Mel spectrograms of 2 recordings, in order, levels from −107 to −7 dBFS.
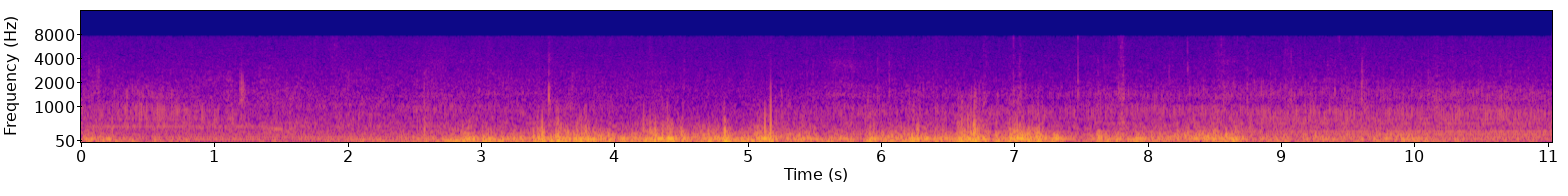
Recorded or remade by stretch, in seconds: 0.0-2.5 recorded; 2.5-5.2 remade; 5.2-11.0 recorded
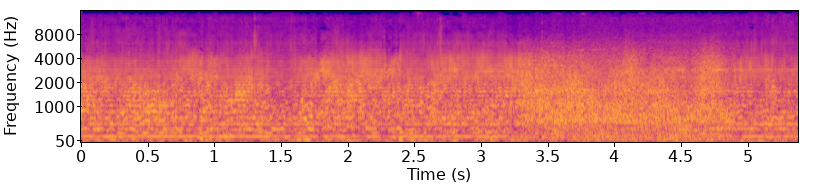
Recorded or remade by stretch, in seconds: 0.0-3.3 remade; 3.3-4.9 recorded; 4.9-5.4 remade

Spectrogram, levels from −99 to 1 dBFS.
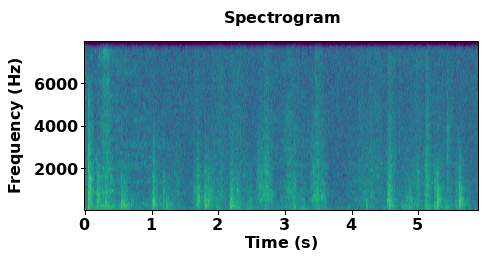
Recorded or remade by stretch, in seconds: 0.0-0.9 remade; 0.9-2.8 recorded; 2.8-3.7 remade; 3.7-5.9 recorded

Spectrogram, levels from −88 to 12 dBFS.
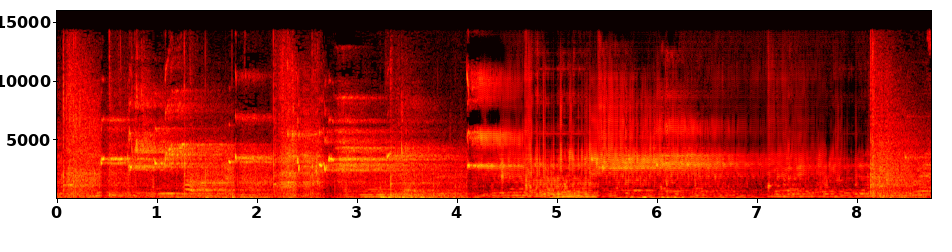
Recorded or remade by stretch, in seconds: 0.0-4.2 recorded; 4.2-8.1 remade; 8.1-8.7 recorded

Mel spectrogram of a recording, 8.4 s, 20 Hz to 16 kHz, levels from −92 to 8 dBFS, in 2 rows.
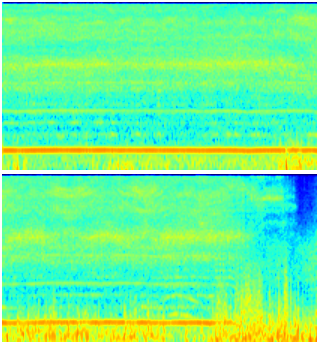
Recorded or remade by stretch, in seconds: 0.0-8.4 recorded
